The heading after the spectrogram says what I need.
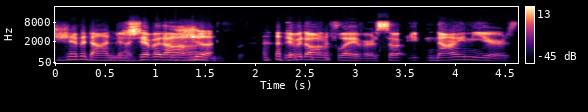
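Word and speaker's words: Givaudan: you help me jivon it's Swiss it's jivon jivon divid on flavors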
